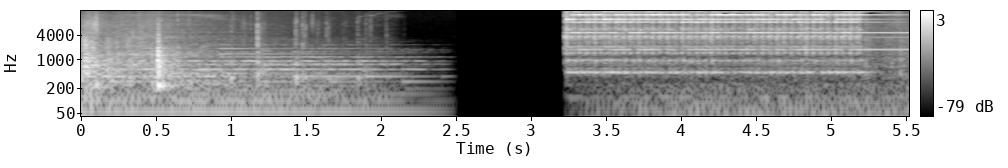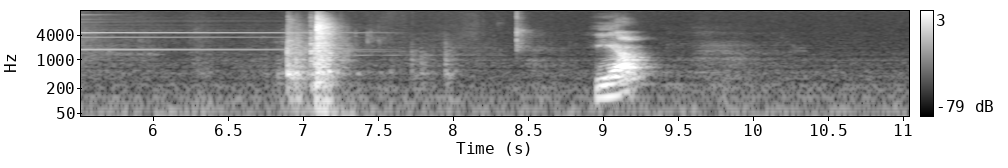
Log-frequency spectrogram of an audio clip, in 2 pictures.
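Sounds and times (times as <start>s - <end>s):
telephone ringing: 3.2s - 7.8s.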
